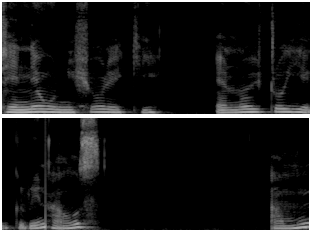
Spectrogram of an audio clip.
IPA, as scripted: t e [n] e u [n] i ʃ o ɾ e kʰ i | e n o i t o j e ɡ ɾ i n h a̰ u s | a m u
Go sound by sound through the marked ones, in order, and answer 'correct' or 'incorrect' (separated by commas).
correct, correct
